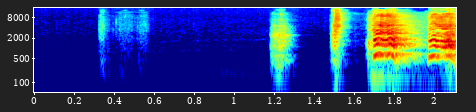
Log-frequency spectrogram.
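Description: Near silence, then about a second and a half in a man bursts out in a short, loud laugh.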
